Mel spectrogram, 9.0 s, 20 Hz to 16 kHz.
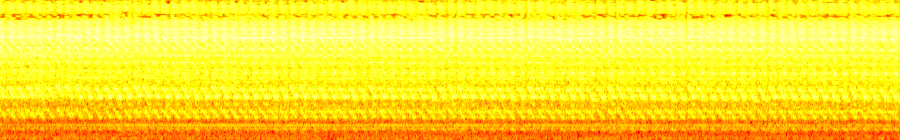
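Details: Ford 6.0 Powerstroke diesel after a full engine rebuild, hard start: steady rhythmic cranking about three beats a second going on and on without catching.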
